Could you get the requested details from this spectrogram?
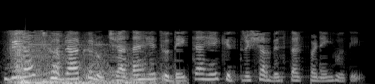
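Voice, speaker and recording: A woman narrating a cartoon horror story in a dramatic, expressive way. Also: mid-range voice, brisk. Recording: muffled, with a clear hiss.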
